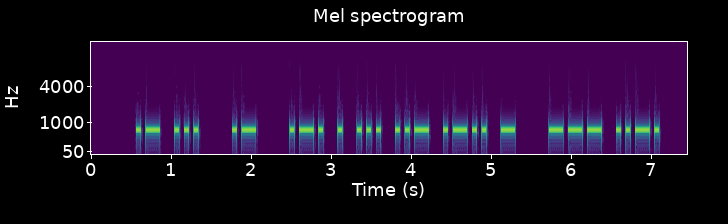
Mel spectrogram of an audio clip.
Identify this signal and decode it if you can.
Morse code, heard as a keyed tone, about 20 wpm, 700 Hz. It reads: AS A RESULT OF
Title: Build A Phrase - 4-Word Phrases - 20wpm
